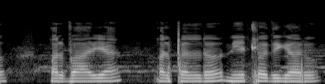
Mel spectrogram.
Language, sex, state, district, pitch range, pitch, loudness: Telugu, male, Andhra Pradesh, Srikakulam, 145-155 Hz, 150 Hz, -20 LUFS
